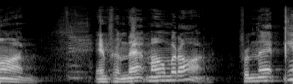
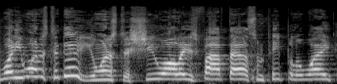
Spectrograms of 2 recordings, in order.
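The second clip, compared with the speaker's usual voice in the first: much higher and louder, pushy disciple; exasperated disciple; 9 semitones higher, 5 dB louder, faster than usual. Acted. Disciple asking Jesus to send the crowd away, high and loud. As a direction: squeal it up high like a fed-up follower.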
